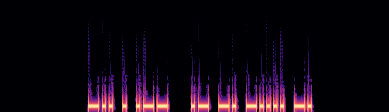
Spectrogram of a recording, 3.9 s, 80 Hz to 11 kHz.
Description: Morse code, heard as a keyed tone, about 34 wpm, 700 Hz. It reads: DEW AN6N
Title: CWT Exchange 35wpm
